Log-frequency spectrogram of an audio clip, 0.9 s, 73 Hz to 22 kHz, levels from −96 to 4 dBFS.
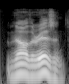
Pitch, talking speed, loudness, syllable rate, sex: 125 Hz, 210 wpm, -14 LUFS, 5.7 syllables/s, male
